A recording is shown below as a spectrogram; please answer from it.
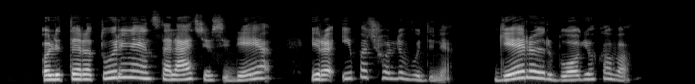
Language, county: Lithuanian, Vilnius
